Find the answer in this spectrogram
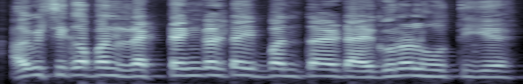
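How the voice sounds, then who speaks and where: A man's voice: high-pitched, fairly even intonation, fast, no room sound, clean studio sound. A young man teaching physics in a chatty, teasing lecture. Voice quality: chatty, teasing, calls students beta. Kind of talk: classroom lecture with Gen Z slang.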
